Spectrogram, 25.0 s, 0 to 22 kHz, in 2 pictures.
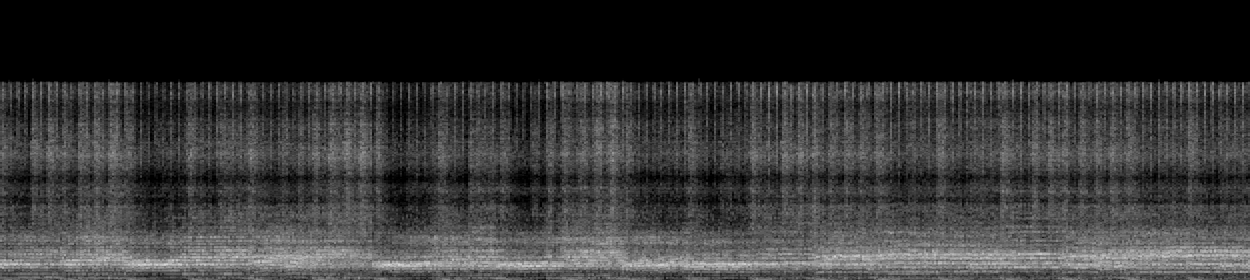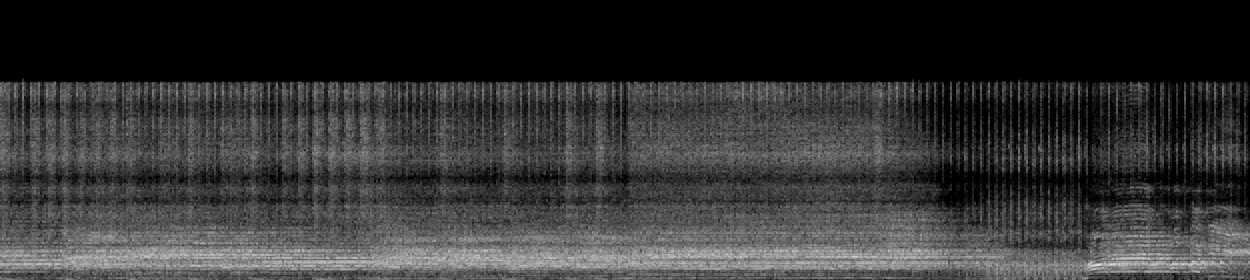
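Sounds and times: song with singing and drum beat: 0:00.0 - 0:25.0.

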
